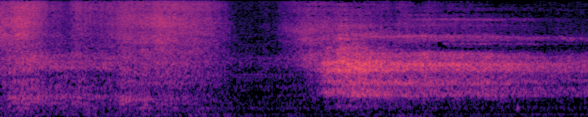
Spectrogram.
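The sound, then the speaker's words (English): Slow, deep meditation breathing: one long airy inhale, a brief pause, then a longer, fuller exhale, steady and soft with no talk over it. “And inhale and exhale.”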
